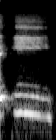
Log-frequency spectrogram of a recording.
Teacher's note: आपकी जो जबान है ई नियरली क्लोज है, किसके किसके क्लोज है, आपके ऊपर वाले तालू के बहुत क्लोज है, ई। फिर उसका कौन सा पार्ट रेज हो रहा है, फ्रंट पार्ट रेज हो रहा है, और लिप्स कैसे हैं वो स्प्रेड है। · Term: ई लॉन्ग वॉवल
